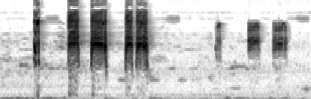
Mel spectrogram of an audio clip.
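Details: Black francolin, known locally as kala teetar, calling: harsh, grating, broadband bursts in a rhythmic phrase, with one sharp note, then two loud rasping pairs, a pause, and three softer, shorter rasps.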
